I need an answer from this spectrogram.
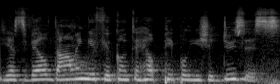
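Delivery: put-on very thick German accent. Retelling what the speaker's mother said when asked for advice: imitating mother's German accent. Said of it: "she said in her very German accent".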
